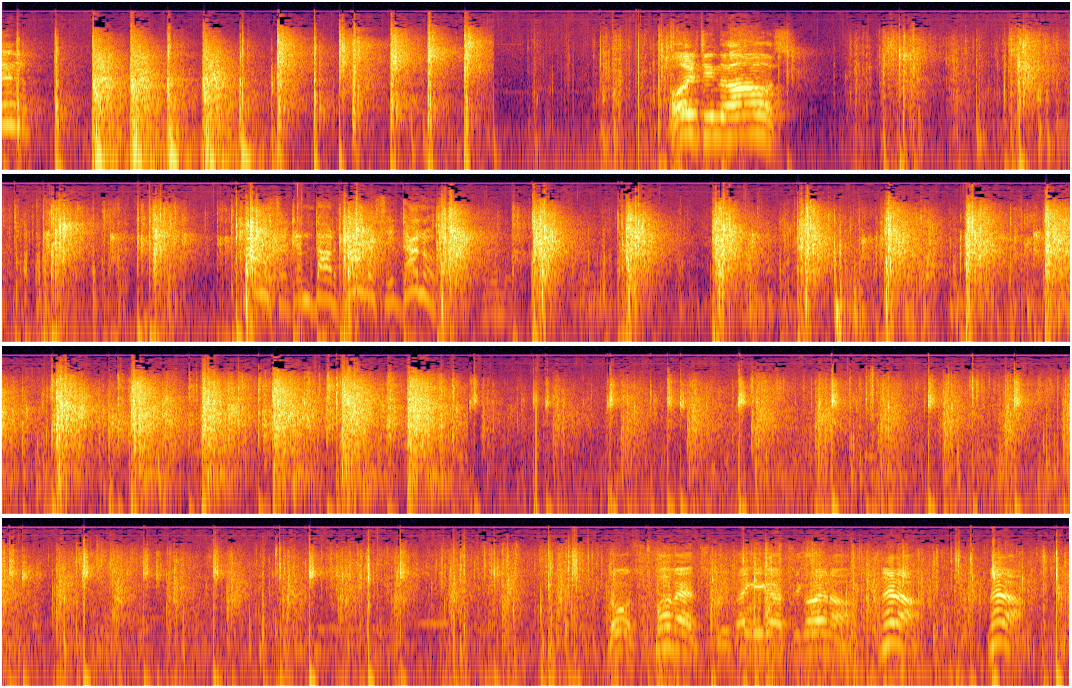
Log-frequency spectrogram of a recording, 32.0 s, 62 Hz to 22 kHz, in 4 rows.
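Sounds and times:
rhythmic handclapping: 0:00.0 - 0:03.7, 0:05.8 - 0:32.0.

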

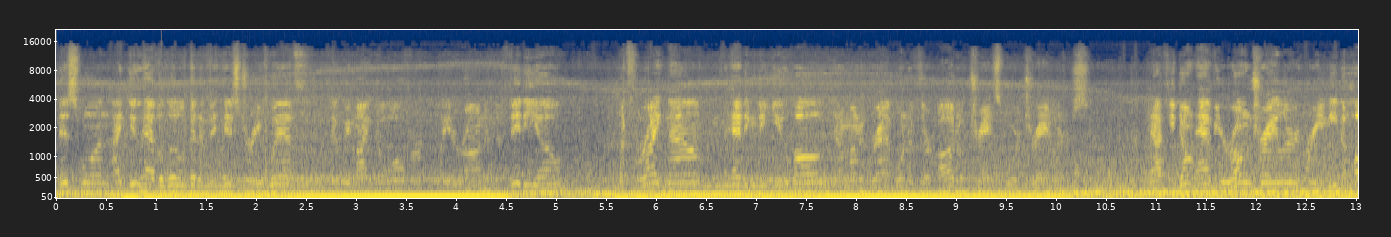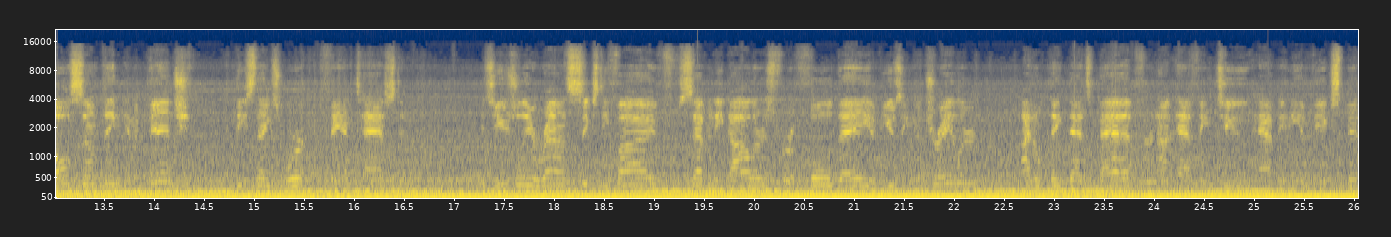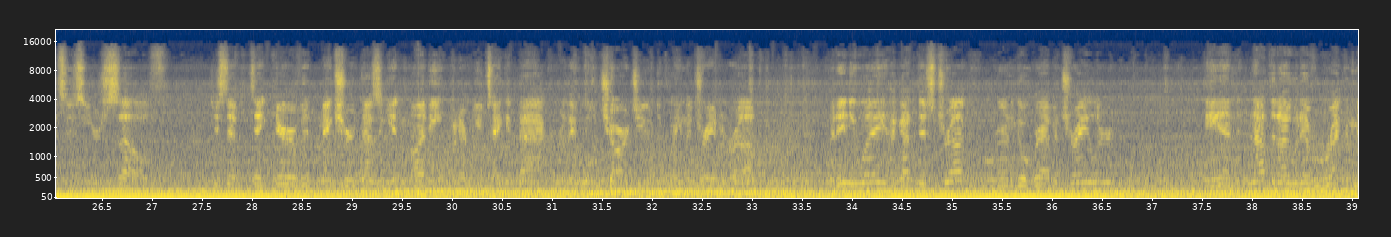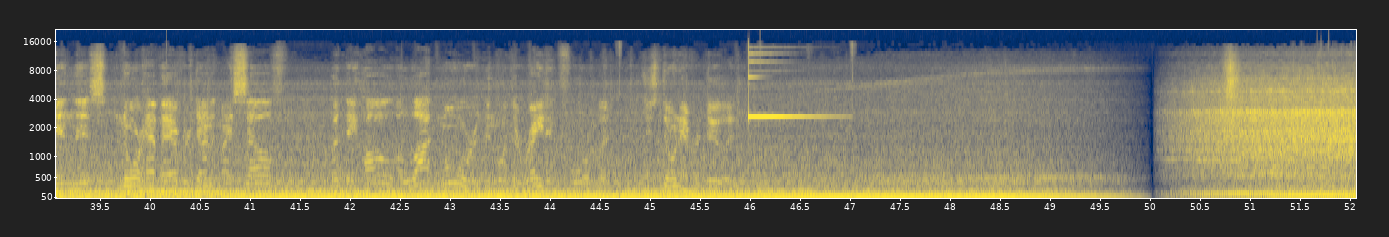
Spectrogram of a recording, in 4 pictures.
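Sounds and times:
man talking: 0:00.0 - 0:16.6, 0:17.2 - 0:33.1, 0:33.8 - 0:36.7, 0:37.5 - 0:46.0
pickup truck engine drone: 0:00.0 - 0:52.0.

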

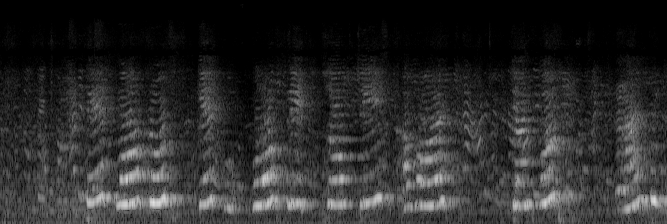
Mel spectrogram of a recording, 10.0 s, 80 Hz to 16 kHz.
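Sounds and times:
girl speaking into a microphone: 0:00.0 - 0:10.0.

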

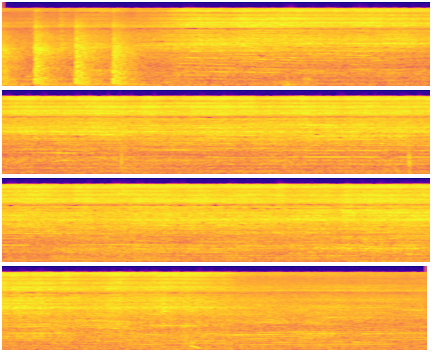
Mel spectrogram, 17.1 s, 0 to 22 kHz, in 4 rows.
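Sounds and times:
rasping tool noise: 0:00.3 - 0:17.0.

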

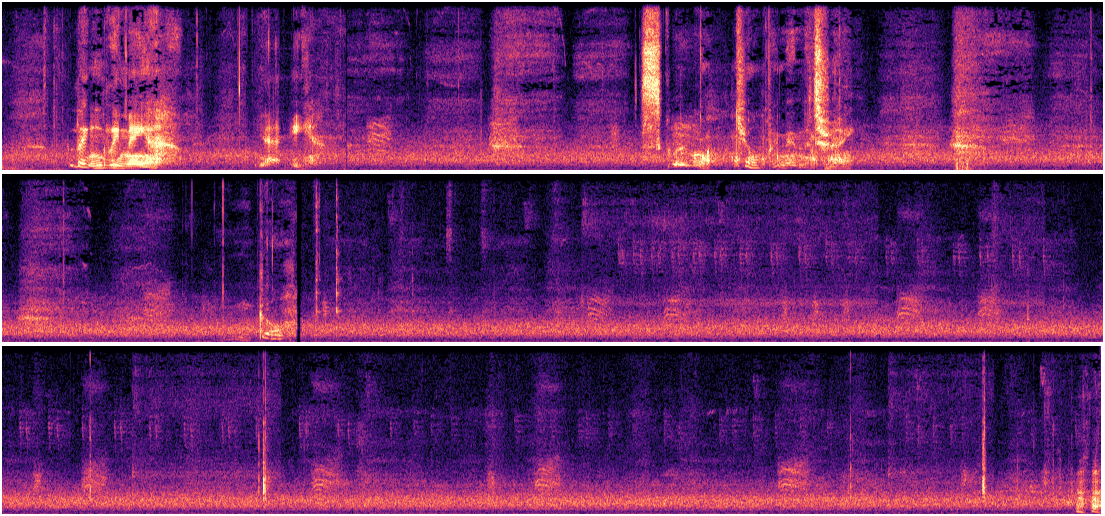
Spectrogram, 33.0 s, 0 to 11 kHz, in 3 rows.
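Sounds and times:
steady outdoor rush: 0:00.0 - 0:33.0.

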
